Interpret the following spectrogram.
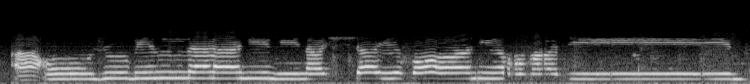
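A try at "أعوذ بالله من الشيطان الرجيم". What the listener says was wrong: Baik, ra-nya jangan terlalu banyak getaran, jangan nirwajim. Dua getaran aja.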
